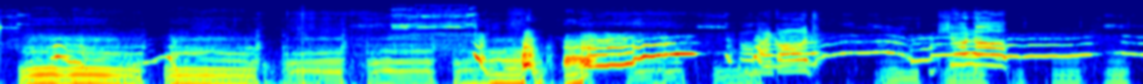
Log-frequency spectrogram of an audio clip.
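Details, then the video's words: Siberian Huskies arguing and being dramatic indoors on a cosy night in: a series of harmonic yips and moaning howls, rising and wavering, some drawn out for several seconds, with light background music. "Huskies being dramatic and weird | Funny husky argument"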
